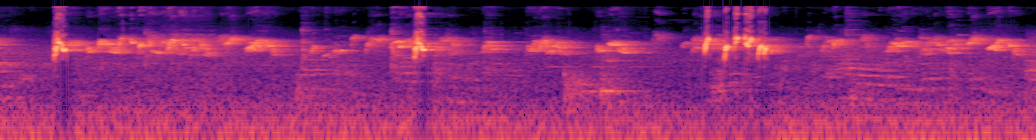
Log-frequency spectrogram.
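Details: Master-style song of a red-whiskered bulbul, clear and meant for teaching young birds: three bouts of quick, bubbling warbled notes, each opened by a sharp click, with softer trailing phrases between.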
